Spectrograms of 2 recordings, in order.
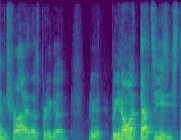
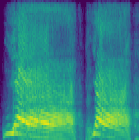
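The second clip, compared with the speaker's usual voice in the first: loud high mock yell "wah"; two big diva shouts; sassy wah shout; 7 semitones higher, 12 dB louder than usual. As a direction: belt out a silly battle cry. Sassy step flourish shouts.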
